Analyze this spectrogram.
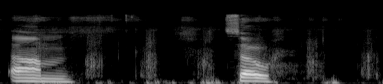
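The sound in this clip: Footsteps crunch on a freshly graded rocky road with small rocks sticking up as someone walks and kicks a ball, with scattered gritty steps and two short, loud voiced sounds over the scraping.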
